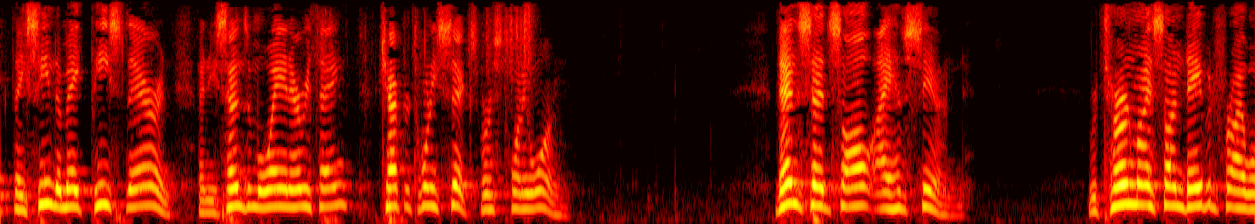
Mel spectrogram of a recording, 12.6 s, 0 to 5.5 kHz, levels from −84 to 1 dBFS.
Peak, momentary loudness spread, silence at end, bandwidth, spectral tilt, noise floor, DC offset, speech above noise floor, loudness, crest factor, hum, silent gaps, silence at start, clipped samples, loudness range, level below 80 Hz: -6 dBFS; 15 LU; 0 s; 5.4 kHz; -6.5 dB/octave; -72 dBFS; under 0.1%; 46 dB; -26 LUFS; 22 dB; none; none; 0 s; under 0.1%; 4 LU; -56 dBFS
